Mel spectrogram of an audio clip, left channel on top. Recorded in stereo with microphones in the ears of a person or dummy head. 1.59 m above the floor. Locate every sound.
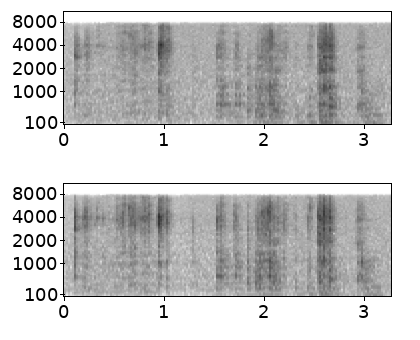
0.1 s keys jangling: 40° right (ahead or behind), 0.7 m; by 3.2 s 45° right (ahead or behind), 2.5 m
